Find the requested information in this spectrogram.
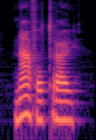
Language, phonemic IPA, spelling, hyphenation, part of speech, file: Dutch, /ˈnaː.vəlˌtrœy̯/, naveltrui, na‧vel‧trui, noun, Nl-naveltrui.ogg
- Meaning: crop top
